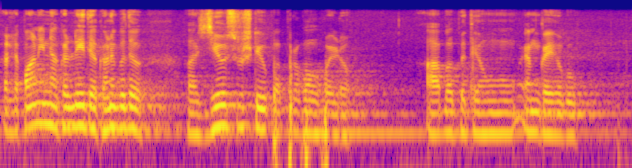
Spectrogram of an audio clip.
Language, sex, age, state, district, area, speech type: Gujarati, male, 18-30, Gujarat, Rajkot, rural, spontaneous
